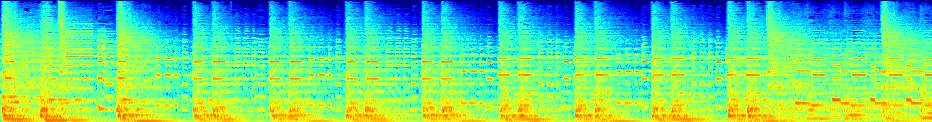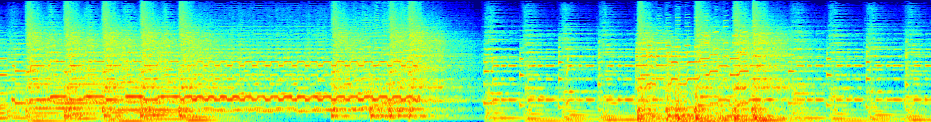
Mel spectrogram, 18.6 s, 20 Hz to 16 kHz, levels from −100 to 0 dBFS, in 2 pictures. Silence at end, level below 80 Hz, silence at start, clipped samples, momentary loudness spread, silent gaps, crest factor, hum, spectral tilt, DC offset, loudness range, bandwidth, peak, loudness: 0 s; -32 dBFS; 0 s; under 0.1%; 7 LU; none; 18 dB; none; -4.5 dB/octave; under 0.1%; 4 LU; 16 kHz; -2 dBFS; -20 LUFS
